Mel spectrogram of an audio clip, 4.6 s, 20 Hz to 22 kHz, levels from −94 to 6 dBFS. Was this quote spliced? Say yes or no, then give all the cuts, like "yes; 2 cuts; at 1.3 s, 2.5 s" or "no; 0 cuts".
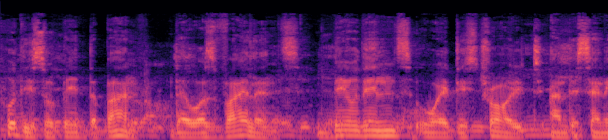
no; 0 cuts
